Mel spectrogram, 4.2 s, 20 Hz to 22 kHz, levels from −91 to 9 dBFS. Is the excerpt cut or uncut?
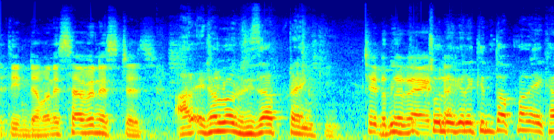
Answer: cut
